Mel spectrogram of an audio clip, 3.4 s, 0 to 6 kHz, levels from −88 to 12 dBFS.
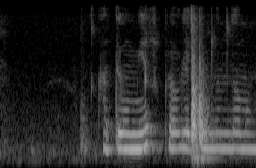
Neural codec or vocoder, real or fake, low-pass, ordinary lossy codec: none; real; 5.4 kHz; none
